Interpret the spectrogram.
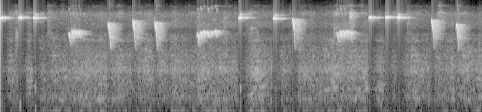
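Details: Olive-backed sunbird in easy song: thin high whistles, short buzzy notes and sharp falling chips spaced about half a second apart, against soft background hiss.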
